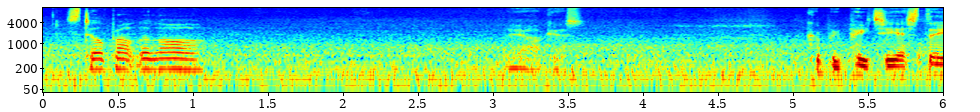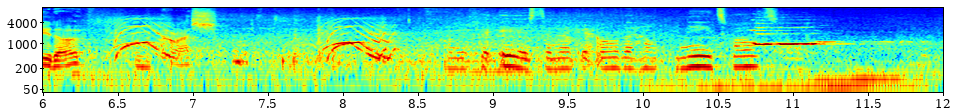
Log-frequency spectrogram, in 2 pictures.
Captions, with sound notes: He still broke the law. Yeah, I guess. It could be PTSD, though. From the crash. (SIREN BLARES) Well, if it is then he'll get all the help he needs, won't he?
